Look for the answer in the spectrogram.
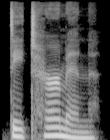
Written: determine

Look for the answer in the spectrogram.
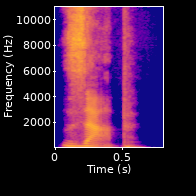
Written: zap

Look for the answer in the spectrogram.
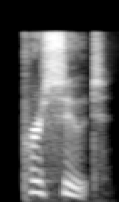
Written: pursuit

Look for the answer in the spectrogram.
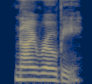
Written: nairobi

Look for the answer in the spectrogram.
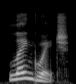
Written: language

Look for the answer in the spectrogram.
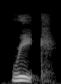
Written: wreak

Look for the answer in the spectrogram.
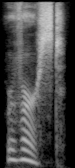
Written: reversed

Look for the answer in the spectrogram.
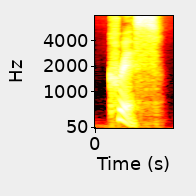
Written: chris

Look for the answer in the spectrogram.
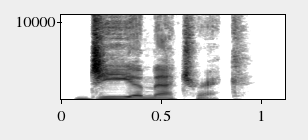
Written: geometric

